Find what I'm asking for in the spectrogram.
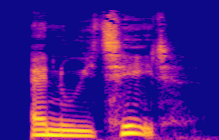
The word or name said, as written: annuitet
